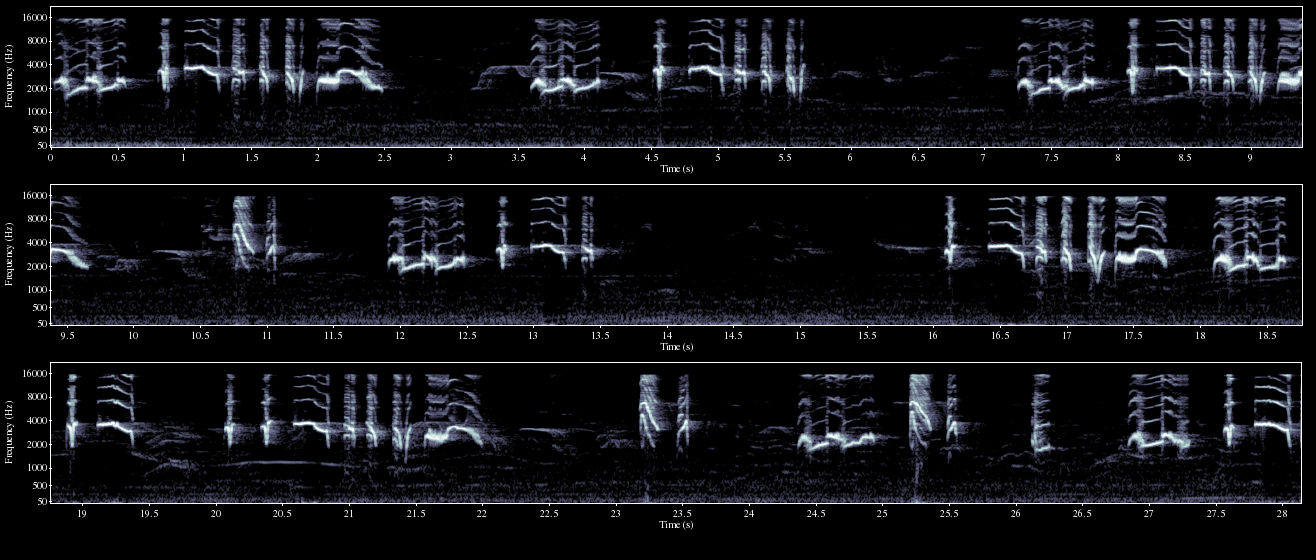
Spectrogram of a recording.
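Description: Oriental magpie-robin singing loudly: bursts of rapid, varied whistled notes in phrases of one to several seconds, broken by short pauses.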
